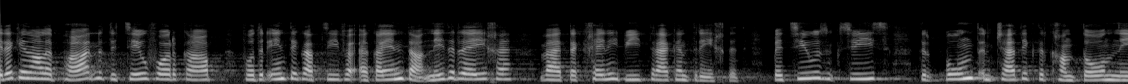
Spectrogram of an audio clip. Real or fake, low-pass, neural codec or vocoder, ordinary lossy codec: real; 7.2 kHz; none; none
